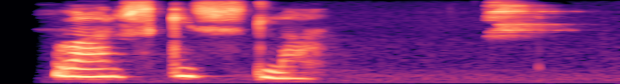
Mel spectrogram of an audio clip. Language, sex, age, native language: Icelandic, female, 7, Icelandic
